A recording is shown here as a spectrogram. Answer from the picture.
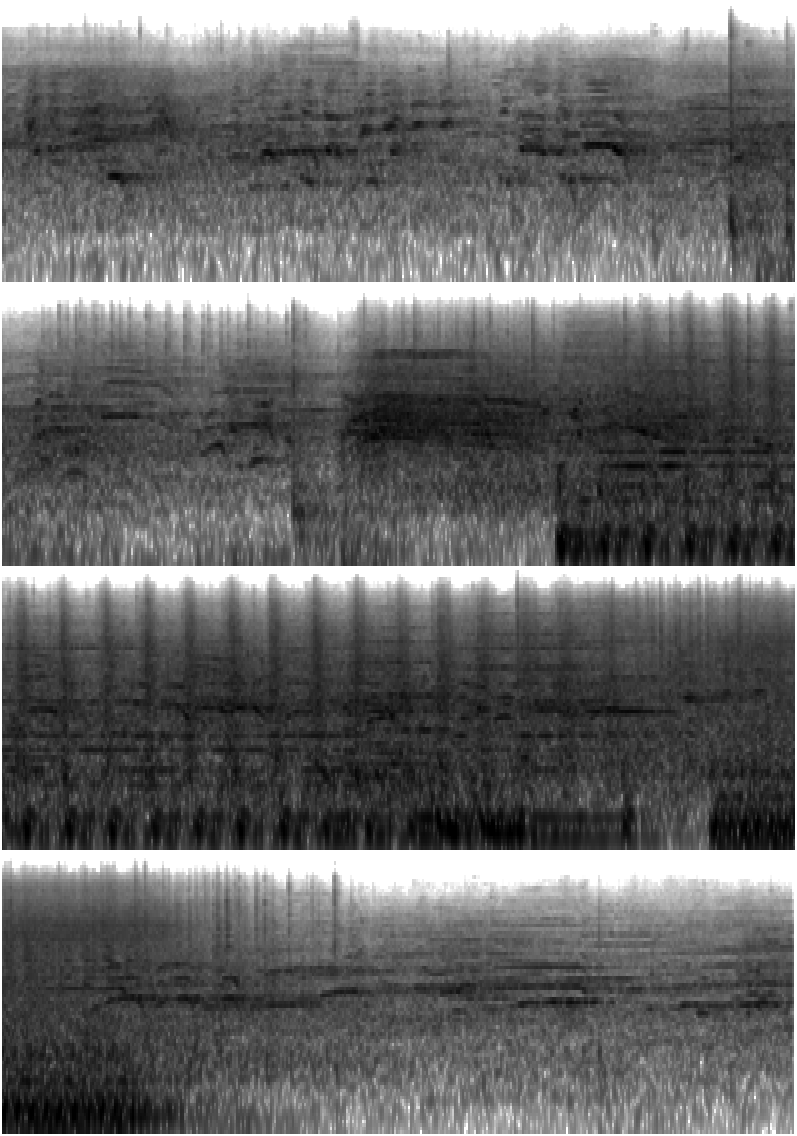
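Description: Indoor volleyball arena between rallies: voices and crowd at first. Then, about eleven seconds in, a much louder stretch of music with rapid, evenly spaced crowd claps of organized cheering, easing off in the last few seconds.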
